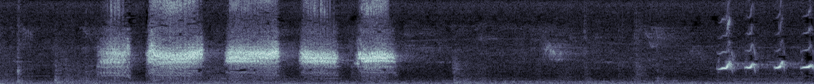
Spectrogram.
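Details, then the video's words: Common Iora (sirpu/sirtu), whose song is said to stir other birds to sing: five loud rasping buzzy notes in quick succession, a pause, then four rapid high chips in a fast run. "burung sirpu/sirtu dorong burung lain jadi emosi dan gacor"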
